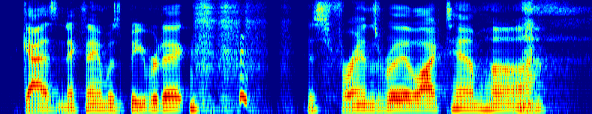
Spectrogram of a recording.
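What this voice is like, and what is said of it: Slight southern accent. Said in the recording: “This like slight southern accent.”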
